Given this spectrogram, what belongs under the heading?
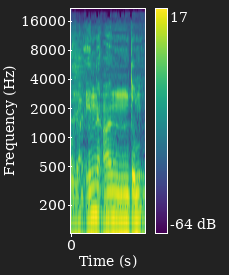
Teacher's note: پہلے نون ساکن کو ہم نے جلدی سے پڑھا وَإِنْ أَنْتُمْ، تو دوسرے کو اخفا کیا، ہولڈ کیا، اس لیے کہ پہلے نون ساکن کے بعد حروف حلقی میں سے حمزہ آ گیا اور دوسرے میں حروف حلقی نہیں ہے، لام اور را نہیں ہے، تو اس لیے ہم نے یہ کیا۔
